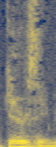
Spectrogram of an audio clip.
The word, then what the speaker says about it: Gerizim: Moses charged the people that the same day, saying, these shall stand upon Mount, how you pronounce it? Gerizim? – Gerizim, yes.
